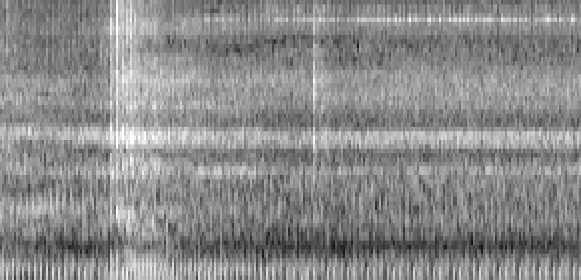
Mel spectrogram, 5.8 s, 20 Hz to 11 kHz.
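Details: MaXpeedingrods 7HP 212cc engine with centrifugal clutch repowering a John Deere 110, driving in fourth gear: steady even single-cylinder thump firming briefly under load and settling without misses; running properly.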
